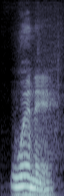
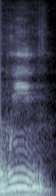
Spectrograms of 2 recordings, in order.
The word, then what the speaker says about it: Wene: Like a, It's spelled WENE. Oh, okay. um, Like a ween. Oh, like a child. It's W-E-E-N. Yeah, makes the same phonetic.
